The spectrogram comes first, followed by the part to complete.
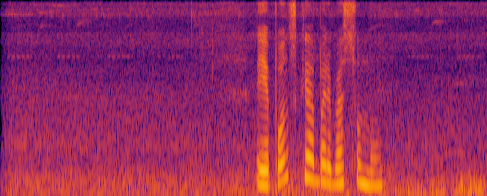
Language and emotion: Russian, neutral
